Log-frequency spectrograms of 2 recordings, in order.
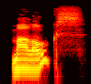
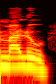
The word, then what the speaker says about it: Maloux: Malok. I never tried that be before. If you check if you check is the correct pronunc you would have say malu. No you don't pronounce the x.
